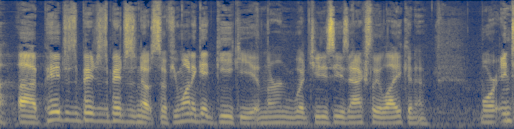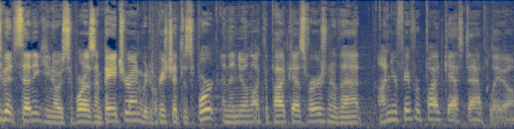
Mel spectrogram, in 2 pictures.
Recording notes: We're recording from the show floor at GDC 2022.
